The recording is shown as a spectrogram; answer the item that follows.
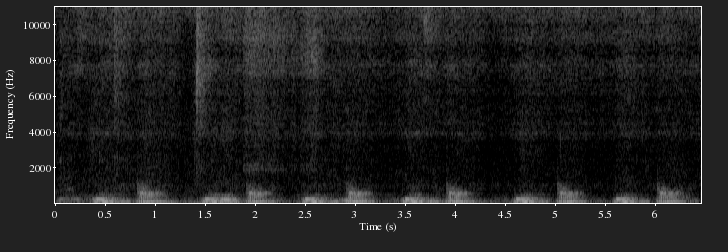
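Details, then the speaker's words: Third heart sound (S3 gallop) played in a physiology lesson on the cardiac cycle: regular low heart sounds at about 60 per minute in triplets, with an extra early diastolic sound. "Ese es el galope, tercer ruido. Tercer y cuarto son de galope."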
